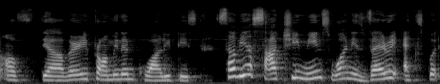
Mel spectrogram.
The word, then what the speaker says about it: Savyasachi: They are already put to death by my arrangement, and you, O Savyasati, can be but an instrument in the fight. Did I pronounce that right? Savyasachi. Yes, correct. Very Sabyasachi.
